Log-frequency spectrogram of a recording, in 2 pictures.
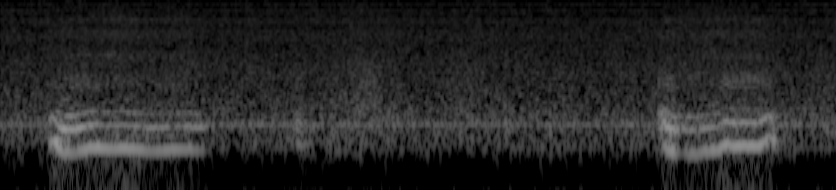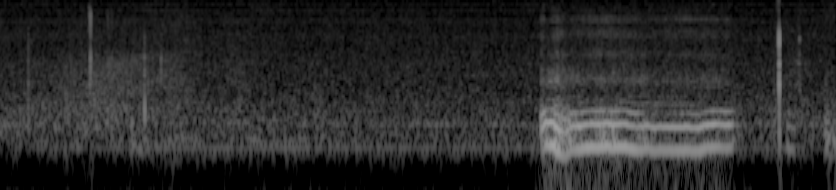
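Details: Sleeping animal snoring: three soft, buzzing snores with long quiet gaps over a faint room hum.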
